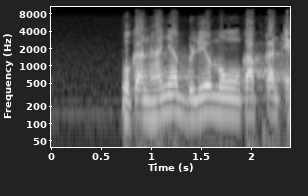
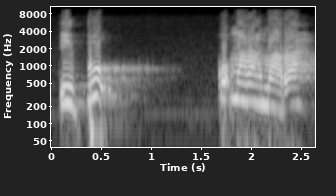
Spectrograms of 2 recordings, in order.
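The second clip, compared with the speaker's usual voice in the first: put-on child's protest; 7 semitones higher than usual. Child asks mother why she is angry, high-pitched protest. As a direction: voice a child taken aback by mum's tone. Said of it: "anak pahamnya nopo? Dimarahi".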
